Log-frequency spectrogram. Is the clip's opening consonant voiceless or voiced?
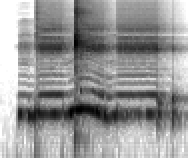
voiced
